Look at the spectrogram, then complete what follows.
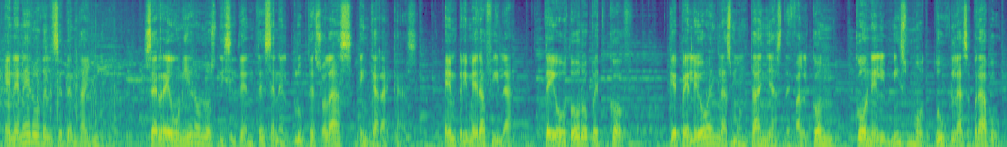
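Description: An actor playing the narrator of a historical radio drama, telling it dramatically with dry wit. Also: male voice, medium pitch, big pitch swings, a little slow, music in the background. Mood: dramatic.

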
